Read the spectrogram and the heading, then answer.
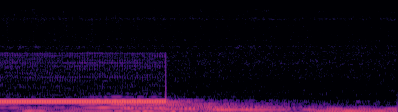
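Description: telephone line ringing tone

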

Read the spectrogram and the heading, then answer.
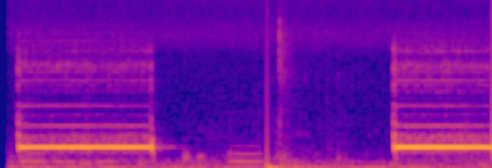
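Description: telephone ringing tone

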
